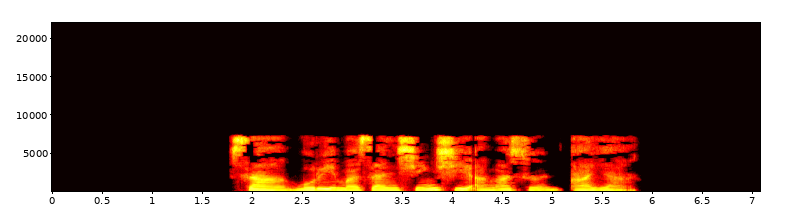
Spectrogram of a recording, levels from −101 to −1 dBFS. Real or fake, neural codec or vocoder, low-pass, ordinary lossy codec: fake; codec, 16 kHz, 4 kbps, X-Codec, WavLM features, trained on Multilingual LibriSpeech; 7.2 kHz; MP3, 32 kbps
